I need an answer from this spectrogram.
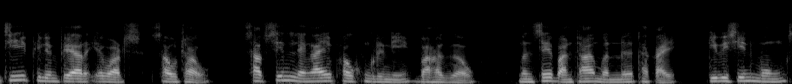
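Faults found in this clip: AMR wideband (HD Voice) codec, whole clip: heavily rough, raspy speech, consistent with the lowest 6.6 kbit/s mode. Spectrogram: nothing above 7.5 kHz, smeared harmonics, noise-filled 6.4 to 7 kHz band.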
